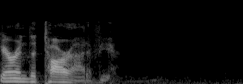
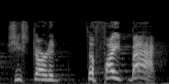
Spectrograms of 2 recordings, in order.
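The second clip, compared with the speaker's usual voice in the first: normal talking voice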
